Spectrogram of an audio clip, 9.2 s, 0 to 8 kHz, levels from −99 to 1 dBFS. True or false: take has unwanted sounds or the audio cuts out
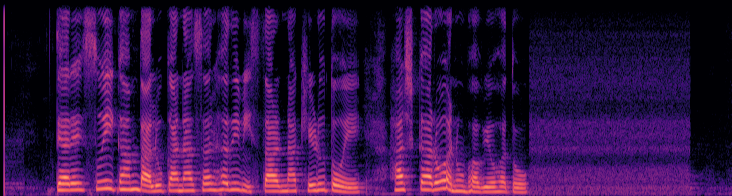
false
